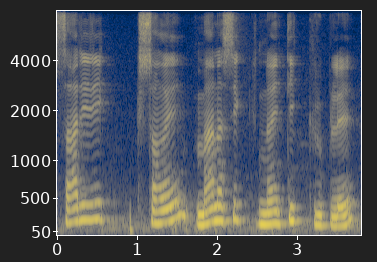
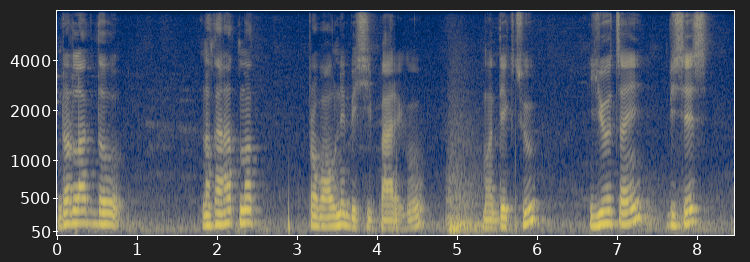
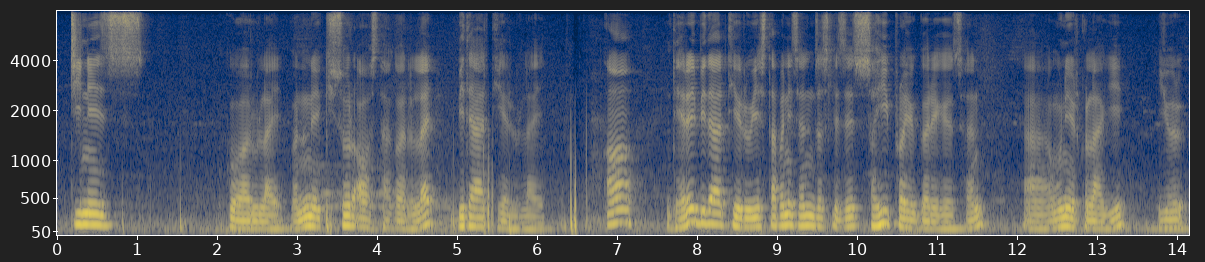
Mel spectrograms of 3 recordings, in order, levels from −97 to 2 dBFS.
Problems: constant background noise, continuous background conversations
